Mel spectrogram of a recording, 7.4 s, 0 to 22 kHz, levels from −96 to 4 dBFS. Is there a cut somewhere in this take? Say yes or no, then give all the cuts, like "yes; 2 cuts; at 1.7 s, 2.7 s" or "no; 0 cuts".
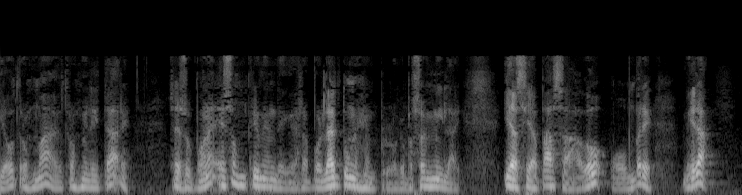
no; 0 cuts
